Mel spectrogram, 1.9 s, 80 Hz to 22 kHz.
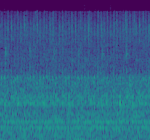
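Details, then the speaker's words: Skoda Octavia Tour 1.4 16-valve, 630,000 km, fully warmed engine idling after half a day's use, no error codes, runs evenly; faint light knock running through the idle, cause not yet found. "Ошибки не горят, двигатель работает ровно, но появился настораживающий звук."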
